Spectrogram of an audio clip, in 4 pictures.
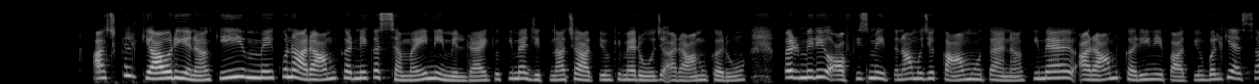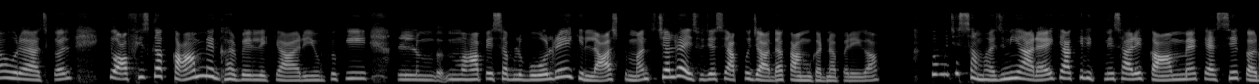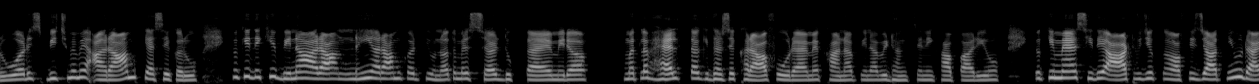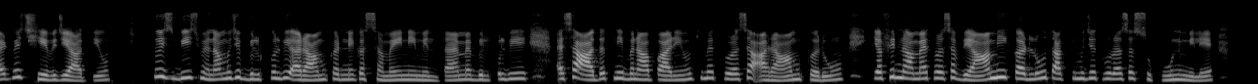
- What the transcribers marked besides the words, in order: in English: "ऑफ़िस"; in English: "ऑफ़िस"; in English: "लास्ट मंथ"; in English: "हेल्थ"; "खराब" said as "खराफ़"; in English: "ऑफ़िस"; in English: "डायरेक्ट"
- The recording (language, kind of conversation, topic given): Hindi, advice, मैं रोज़ाना आराम के लिए समय कैसे निकालूँ और इसे आदत कैसे बनाऊँ?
